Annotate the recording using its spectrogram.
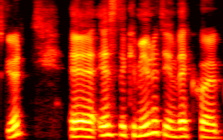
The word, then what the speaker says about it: Växjö: Okay, Daniel is representing Växjö.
